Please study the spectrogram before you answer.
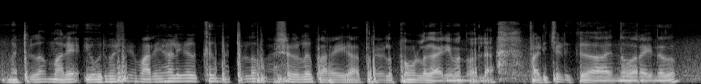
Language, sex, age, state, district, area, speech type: Malayalam, male, 30-45, Kerala, Thiruvananthapuram, rural, spontaneous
